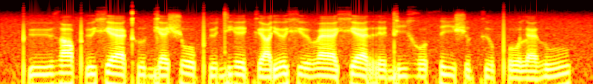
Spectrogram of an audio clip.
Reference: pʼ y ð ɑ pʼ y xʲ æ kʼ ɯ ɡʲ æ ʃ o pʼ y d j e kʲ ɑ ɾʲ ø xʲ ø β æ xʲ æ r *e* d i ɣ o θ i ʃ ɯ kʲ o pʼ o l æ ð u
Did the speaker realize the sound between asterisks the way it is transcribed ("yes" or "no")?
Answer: yes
